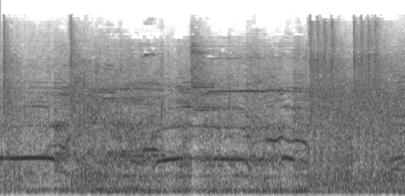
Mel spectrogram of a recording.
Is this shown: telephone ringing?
no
